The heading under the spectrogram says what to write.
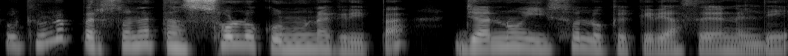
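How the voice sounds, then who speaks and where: The voice has a dark, mellow tone, with very wide pitch swings and a fairly quick pace. The recording is very clean, with a silent background and a dry, close sound with no echo. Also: woman. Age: 50s. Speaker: nutritionist. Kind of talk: podcast interview.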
